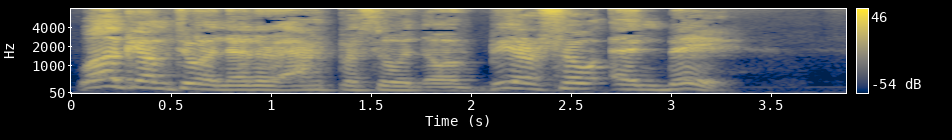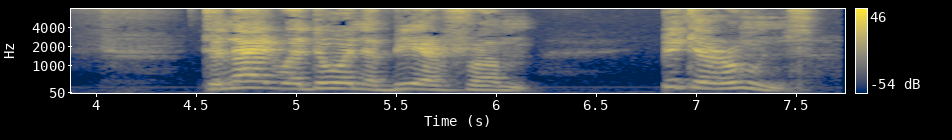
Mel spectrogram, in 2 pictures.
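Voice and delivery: high, loud mock Irish host; put-on Irish accent. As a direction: ham up an Irish brogue for the intro. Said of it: "I might as well have the accent".

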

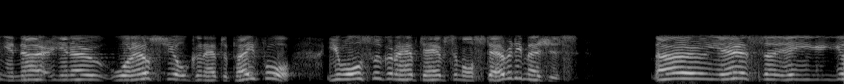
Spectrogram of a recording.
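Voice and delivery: mock pompous royal-watcher. Mocks royal wedding, held raised voice.

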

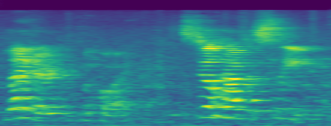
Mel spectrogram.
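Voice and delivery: ordinary delivery

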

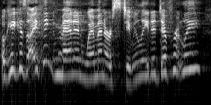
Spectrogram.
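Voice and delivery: ordinary talk

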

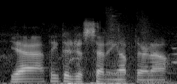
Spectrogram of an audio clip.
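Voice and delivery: ordinary talk, nothing marked

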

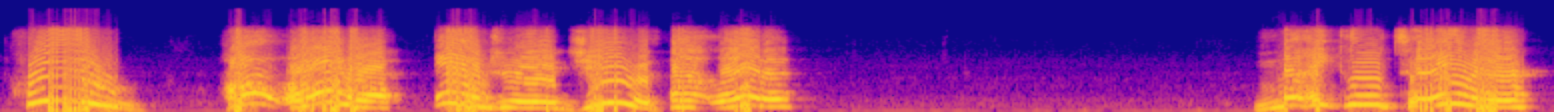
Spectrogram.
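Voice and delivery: high whoop into thrilled card calls; carried away by a great find; excited. Real, not acted. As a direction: whoop and announce it with real excitement. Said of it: "Sorry, I got all excited there".

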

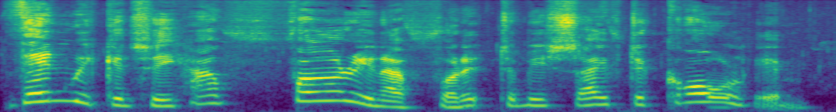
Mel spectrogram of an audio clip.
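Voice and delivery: put-on high child's voice, working out a plan; Peggy. Peggy planning the search with John, high child voice.

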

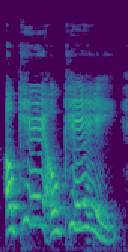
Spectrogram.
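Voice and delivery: high loud okay okay; laughing protest. Acted. Maddie fending off the licking dog, high and loud. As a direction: fend off an eager licking dog.

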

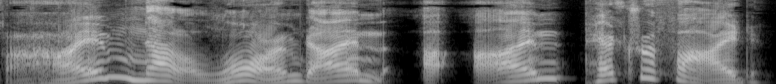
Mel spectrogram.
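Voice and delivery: high, drawn-out, stammering fright; petrified gasp. A narrator's reading. Percy facing a talking head, petrified gasp. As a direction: gasp it out slowly, scared stiff. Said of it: "gasped Percy".

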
